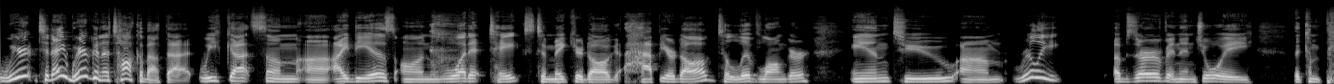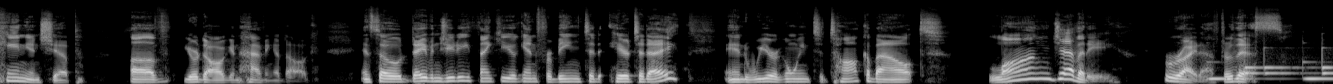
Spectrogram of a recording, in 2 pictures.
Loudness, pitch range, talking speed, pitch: -17 LUFS, 120-160 Hz, 150 wpm, 135 Hz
